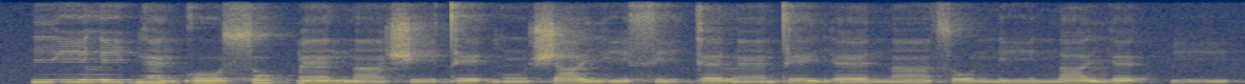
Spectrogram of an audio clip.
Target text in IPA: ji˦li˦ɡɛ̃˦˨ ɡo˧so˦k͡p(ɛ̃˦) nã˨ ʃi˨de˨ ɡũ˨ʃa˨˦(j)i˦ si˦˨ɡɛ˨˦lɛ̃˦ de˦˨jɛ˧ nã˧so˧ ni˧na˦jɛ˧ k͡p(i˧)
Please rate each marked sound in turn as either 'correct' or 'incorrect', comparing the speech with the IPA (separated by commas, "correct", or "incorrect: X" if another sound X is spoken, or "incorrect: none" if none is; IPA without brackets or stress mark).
incorrect: ɛ̃˧, correct, incorrect: i˨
